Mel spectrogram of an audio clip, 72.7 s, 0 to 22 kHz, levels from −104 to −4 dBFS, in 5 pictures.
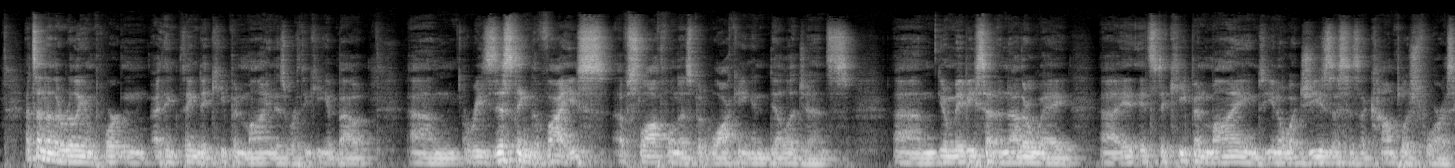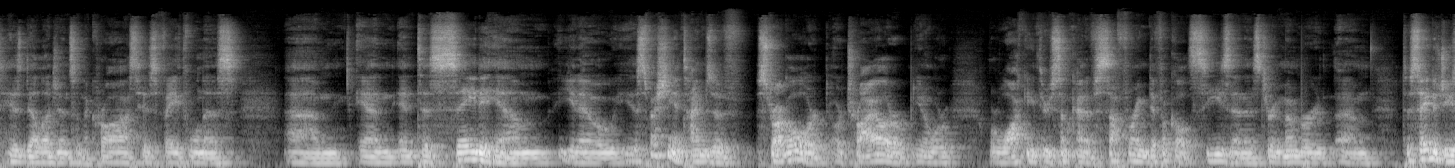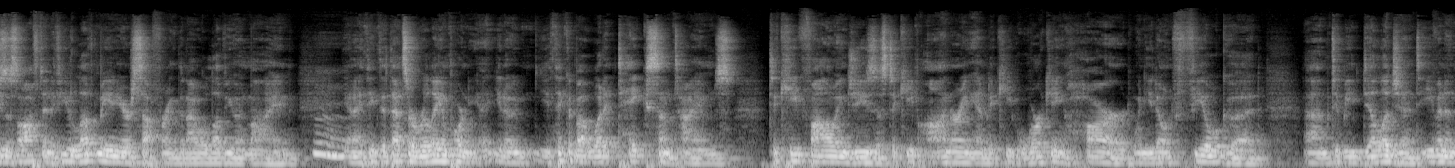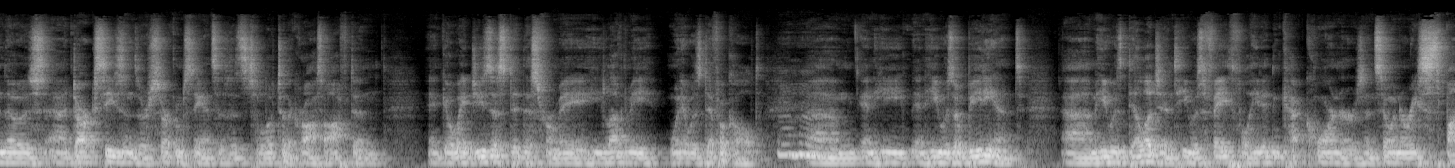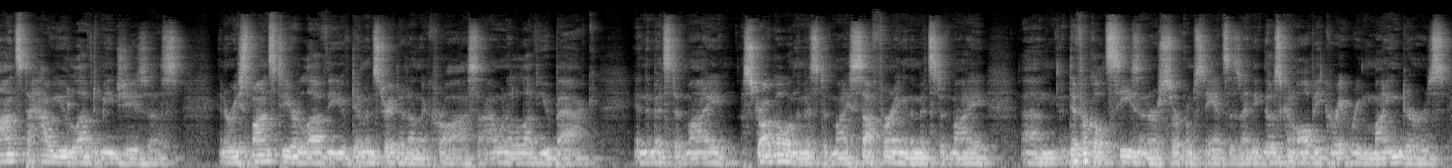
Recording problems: off-mic speech; far
room echo; very slight; dies away in 0.4 s

